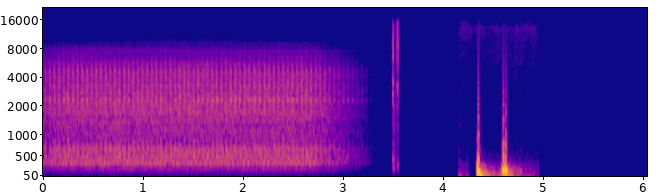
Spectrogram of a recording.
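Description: Sound design of an animated logo sting: a steady, grainy, engine-like hum for about three seconds that fades out, a faint click, then two deep booming hits in quick succession, the loudest sounds.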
